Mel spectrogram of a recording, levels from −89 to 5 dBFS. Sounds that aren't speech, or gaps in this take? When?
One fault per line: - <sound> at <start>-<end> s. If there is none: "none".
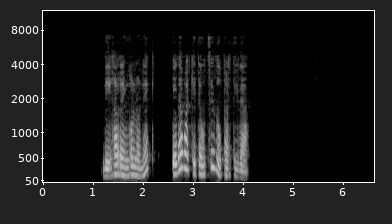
none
